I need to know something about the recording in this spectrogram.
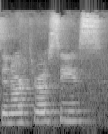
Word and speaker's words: synarthrosis: this chapter the three functional classifications this is pronounced synarthrosis this is empty arthrosis diarthrosis if it has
